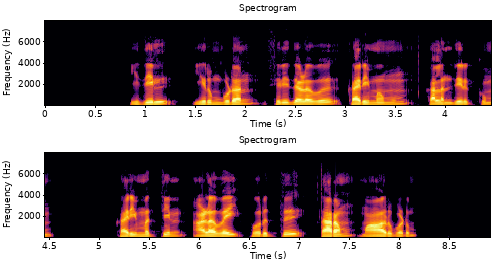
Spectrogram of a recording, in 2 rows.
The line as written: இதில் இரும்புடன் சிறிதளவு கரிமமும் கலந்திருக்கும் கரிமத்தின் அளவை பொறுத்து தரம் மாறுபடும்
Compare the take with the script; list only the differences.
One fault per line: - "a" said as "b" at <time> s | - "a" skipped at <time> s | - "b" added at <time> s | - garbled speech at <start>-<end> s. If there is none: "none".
none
